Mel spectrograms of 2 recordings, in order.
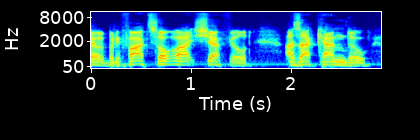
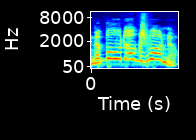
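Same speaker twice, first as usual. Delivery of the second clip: much higher, louder ecstatic cheer; crowd going mental; 4 dB louder than usual. Retold or imitated. Fans going mental as the Bulldog wins, ecstatic shout. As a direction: yell it like the whole room erupting. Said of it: "everybody went mental going".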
